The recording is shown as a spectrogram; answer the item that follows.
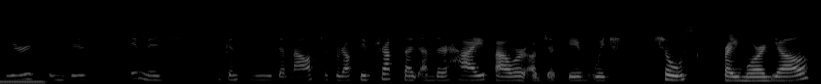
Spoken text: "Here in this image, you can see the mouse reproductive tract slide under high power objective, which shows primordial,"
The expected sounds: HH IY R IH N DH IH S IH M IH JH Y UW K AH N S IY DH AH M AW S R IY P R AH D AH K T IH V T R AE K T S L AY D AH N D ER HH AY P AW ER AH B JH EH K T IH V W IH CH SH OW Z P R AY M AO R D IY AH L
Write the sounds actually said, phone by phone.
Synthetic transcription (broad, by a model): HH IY R IH N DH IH S IH M IH JH Y UW K AH N S IY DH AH M AW S R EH P R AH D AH K T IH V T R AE K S AY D AH N D ER HH AY P AW ER AH B JH EH K T IH V W IH CH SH OW S P R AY M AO R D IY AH L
